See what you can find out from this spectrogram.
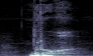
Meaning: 1. companion 2. species 3. a type of something
- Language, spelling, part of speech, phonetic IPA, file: Czech, druh, noun, [ˈdrux], Cs-druh.ogg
